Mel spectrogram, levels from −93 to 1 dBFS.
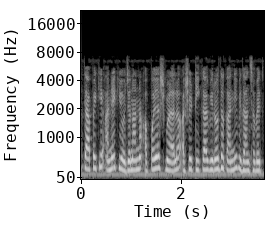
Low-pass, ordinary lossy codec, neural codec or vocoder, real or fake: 7.2 kHz; none; vocoder, 44.1 kHz, 128 mel bands every 512 samples, BigVGAN v2; fake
